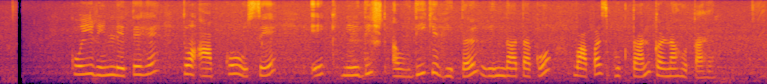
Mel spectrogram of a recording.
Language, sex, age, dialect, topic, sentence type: Hindi, female, 31-35, Hindustani Malvi Khadi Boli, banking, statement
